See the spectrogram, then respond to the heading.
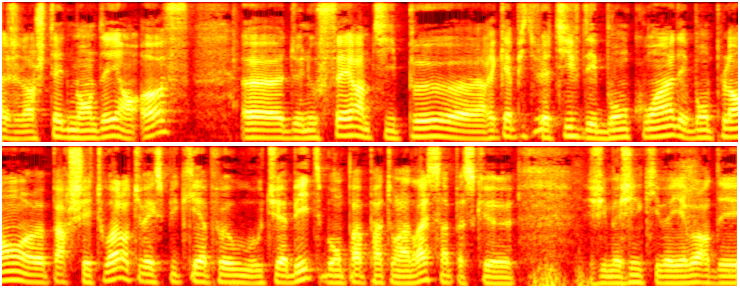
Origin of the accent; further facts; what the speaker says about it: Paris, Île-de-France, France; moved away; also born or lived in Vaucluse; Mais moi, moi, je suis parisien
